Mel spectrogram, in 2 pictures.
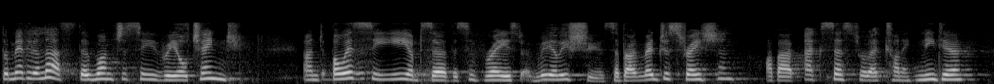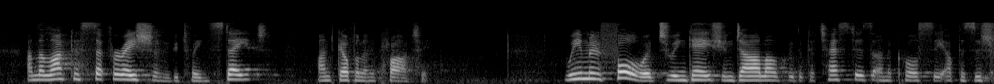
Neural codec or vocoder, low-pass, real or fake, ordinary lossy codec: codec, 16 kHz, 0.5 kbps, X-Codec, HuBERT features, trained on balanced general audio; 7.2 kHz; fake; none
